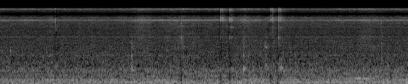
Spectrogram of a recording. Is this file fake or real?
fake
